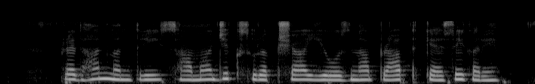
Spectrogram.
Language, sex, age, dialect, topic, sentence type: Hindi, female, 18-24, Marwari Dhudhari, banking, question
